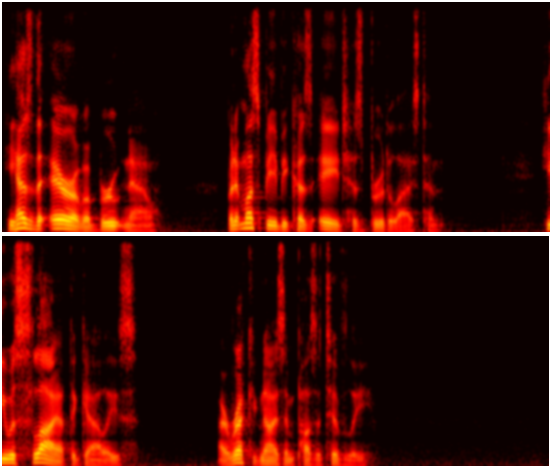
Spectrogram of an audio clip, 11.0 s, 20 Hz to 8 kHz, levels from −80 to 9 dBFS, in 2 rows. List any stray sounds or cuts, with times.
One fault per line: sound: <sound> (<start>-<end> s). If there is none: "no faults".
no faults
